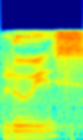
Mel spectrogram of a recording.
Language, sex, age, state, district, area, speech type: Goan Konkani, male, 18-30, Goa, Murmgao, rural, spontaneous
